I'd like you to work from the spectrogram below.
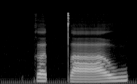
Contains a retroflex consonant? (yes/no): no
